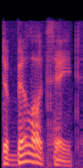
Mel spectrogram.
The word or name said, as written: debilitate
